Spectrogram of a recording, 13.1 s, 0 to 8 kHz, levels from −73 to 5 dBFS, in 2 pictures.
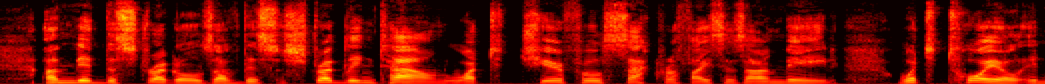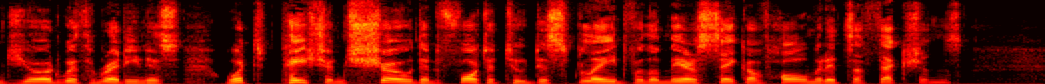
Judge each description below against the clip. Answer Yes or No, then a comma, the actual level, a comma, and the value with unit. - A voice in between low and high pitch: Yes, medium, 150 Hz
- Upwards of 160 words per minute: No, average, 145 wpm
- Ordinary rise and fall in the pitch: Yes, average, 3.5 semitones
